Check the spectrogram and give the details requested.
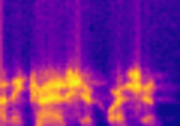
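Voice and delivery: quick, confiding, hushed stage whisper. Leaning across a crowded restaurant table to one's wife, retelling a half-whisper. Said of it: "And I'm whispering".

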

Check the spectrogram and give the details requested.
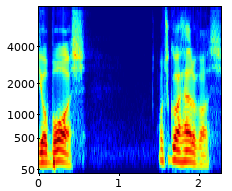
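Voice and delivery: put-on thickest possible New York accent. Retelling inviting a dad with little kids to go ahead, heavy new york accent. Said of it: "in the most New York accent ever".

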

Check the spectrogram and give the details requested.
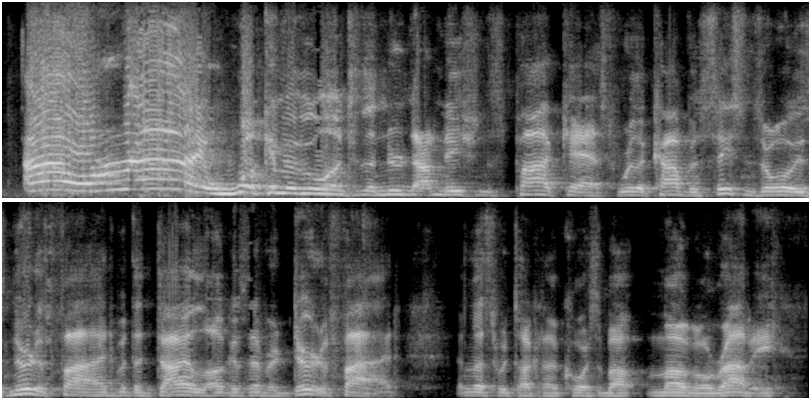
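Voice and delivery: pitch swinging wildly and badly. Opening the Nerd United Nations podcast, in a horrible Dr. Teeth impression. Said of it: "my horrible Dr. Teeth impression".

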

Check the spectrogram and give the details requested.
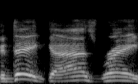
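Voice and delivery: ordinary delivery, nothing marked

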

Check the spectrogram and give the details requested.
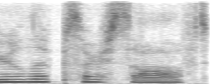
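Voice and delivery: put-on little girl voice. Recapping a scene, mimicking Lilith's little girl voice. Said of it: "this little girl voice".

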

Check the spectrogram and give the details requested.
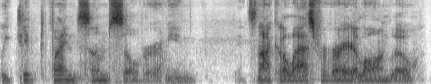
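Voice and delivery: soft aside muttered under the breath. Looking back at everybody in the group, a character is muttering under breath. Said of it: "under my breath".

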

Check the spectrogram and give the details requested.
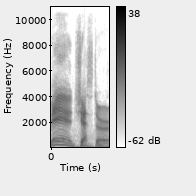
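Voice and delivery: "Manchester" pronounced in an American accent. Showing how they would say it in America: American accent on 'Manchester'. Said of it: "as you would say in America".

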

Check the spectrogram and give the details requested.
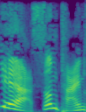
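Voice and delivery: put-on sarcastic tone. Mimicking how a buddy answered a question, mock-sarcastic. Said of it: "you said it like this. ... like as if you were just rolling with it".

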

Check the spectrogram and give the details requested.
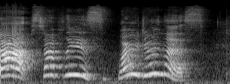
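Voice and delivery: desperate, very high, very loud, shrill frantic yell. Narrator voices a man struggling against men holding him, yelling out frantically. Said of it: "Chester yells out".

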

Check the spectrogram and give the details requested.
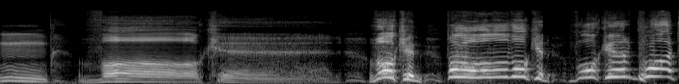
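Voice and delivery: deep, gruff, very slow, menacing villain drawl. Imitating a villain who uses his own name as a sound effect: imitating gruff evil villain voice. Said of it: "really good, gruff, evil tone of voice".

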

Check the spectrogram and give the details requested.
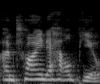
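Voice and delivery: ordinary talk, nothing marked

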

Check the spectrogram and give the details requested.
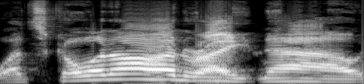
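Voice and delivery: loud, bewildered, baffled dad voice. Retelling walking into a chaotic kitchen: imitating own confused dad voice. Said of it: "time to put on the dad pants and be like".

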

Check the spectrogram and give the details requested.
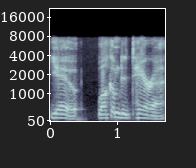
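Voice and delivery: slow, put-on Philadelphia accent. Taking a turn at a movie line, in a Philadelphia accent. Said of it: "I'm trying to get the Philly".

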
